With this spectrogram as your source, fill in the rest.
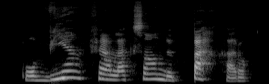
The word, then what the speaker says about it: pájaro: Là encore, je peux écouter la prononciation et m'entraîner pour bien faire l'accent de pájaro. L'accent tonique se situe sur le A accentué et pas ailleurs.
